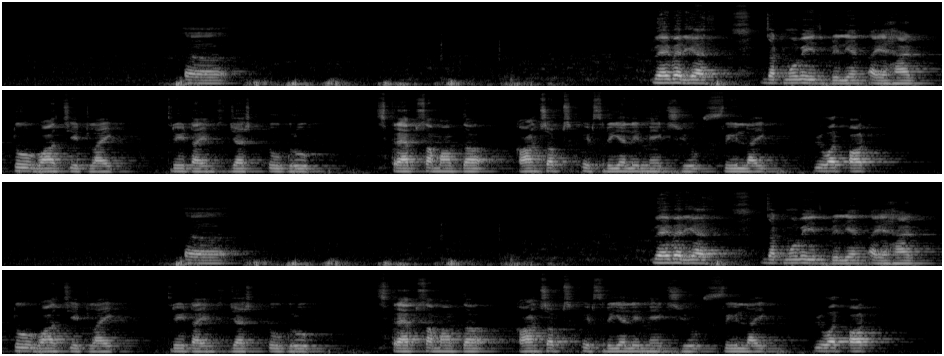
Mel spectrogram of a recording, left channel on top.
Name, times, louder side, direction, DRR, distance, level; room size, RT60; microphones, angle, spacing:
voice 1, 1.7-2.2 2.5-2.7 3.2-3.3 3.8-3.9 4.5-4.6 6.5-9.2 9.5-10.5 11.1-12.5 13.3-14.2 14.5-17.1 17.5-18.1, left 1 dB, 15° left, 9 dB, 0.6 m, -30 dB
15.0 x 6.6 x 5.0 m, 0.88 s
head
